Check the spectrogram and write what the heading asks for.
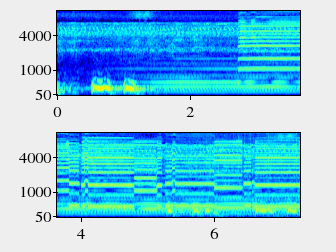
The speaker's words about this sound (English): You hurry out into the blackness of the forest night, amid the chirruping of the insects and the far-off hoots of the owls.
